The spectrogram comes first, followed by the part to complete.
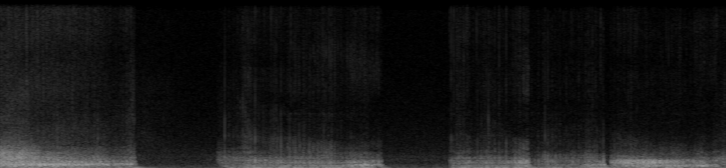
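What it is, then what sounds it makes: Foam microphone windscreen scratched with nails. Long natural bare fingernails of both hands slowly scratch a large, round, black foam windscreen that sits soft and porous over a hollow microphone capsule. Three stretches of soft, dense, muffled scratching and rustling, centered in the low-mid range, are separated by two brief quiet gaps. A faint low hum continues underneath throughout.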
